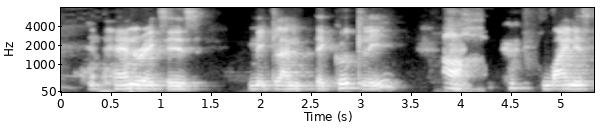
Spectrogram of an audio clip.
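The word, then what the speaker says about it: Mictlantecuhtli: Henrik's is Mictlantecutli.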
